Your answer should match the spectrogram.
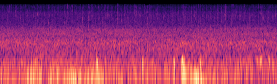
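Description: Faint, steady hiss of light rain falling on snowy ground, with a few small ticks of drops.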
